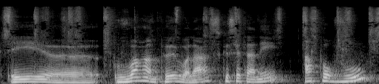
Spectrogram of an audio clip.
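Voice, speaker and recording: With noticeable background noise, a man at medium pitch speaks with lively intonation. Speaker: tarot card reader. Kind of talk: card reading tutorial.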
